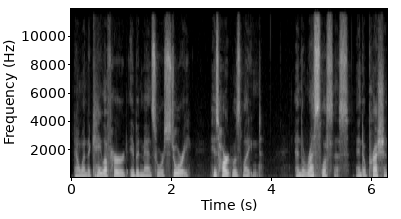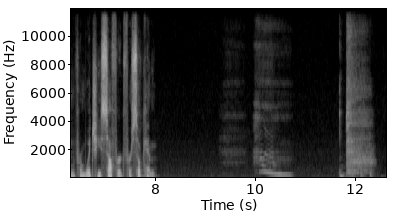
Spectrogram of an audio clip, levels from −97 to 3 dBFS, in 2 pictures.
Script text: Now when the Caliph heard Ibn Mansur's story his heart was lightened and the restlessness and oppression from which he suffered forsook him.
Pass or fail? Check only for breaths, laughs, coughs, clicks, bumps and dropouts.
fail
